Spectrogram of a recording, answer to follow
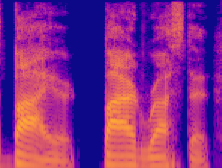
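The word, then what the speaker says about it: Bayard Rustin: When you think of his name, think by like bisexual. It's spelled like bae, like like the bae, but it's by Rustin.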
